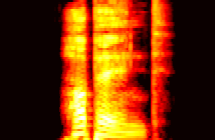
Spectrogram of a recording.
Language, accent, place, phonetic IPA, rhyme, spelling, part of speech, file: German, Germany, Berlin, [ˈhɔpl̩nt], -ɔpl̩nt, hoppelnd, verb, De-hoppelnd.ogg
- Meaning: present participle of hoppeln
